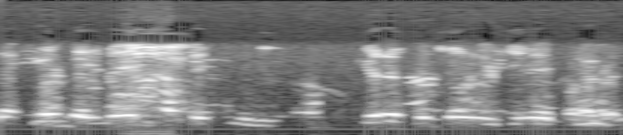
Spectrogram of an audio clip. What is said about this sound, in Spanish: Sí, por favor, hay un celular hablando y no escucho nada.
